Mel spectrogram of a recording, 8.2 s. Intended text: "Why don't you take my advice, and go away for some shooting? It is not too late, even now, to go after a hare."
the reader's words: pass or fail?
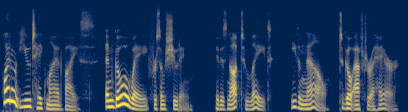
pass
